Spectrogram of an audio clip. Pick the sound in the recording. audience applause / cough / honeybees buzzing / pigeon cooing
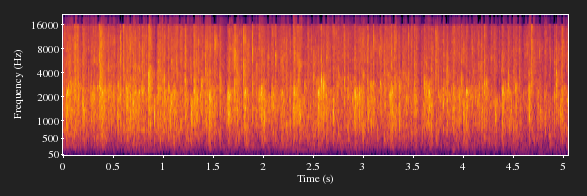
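audience applause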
